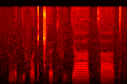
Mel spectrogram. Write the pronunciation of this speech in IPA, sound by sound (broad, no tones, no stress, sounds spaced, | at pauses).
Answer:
n ɐ d ɾʲ ɘ f ʌ d ǁʰ ə d f i d ɾʲ aː d t̪ʰ a d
